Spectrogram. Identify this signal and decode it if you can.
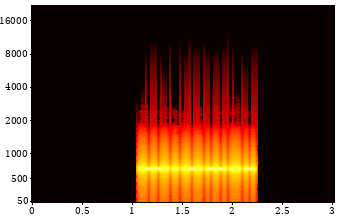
Morse code, heard as a keyed tone, about 50 wpm, 700 Hz. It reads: PERMIT
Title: Top 1751-2000 Words 50wpm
